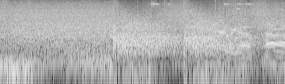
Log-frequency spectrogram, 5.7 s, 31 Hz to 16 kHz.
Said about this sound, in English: He shot about 15 rounds in about 16 seconds. He reloaded in 5 seconds and was able to get off two more rounds pretty quickly.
